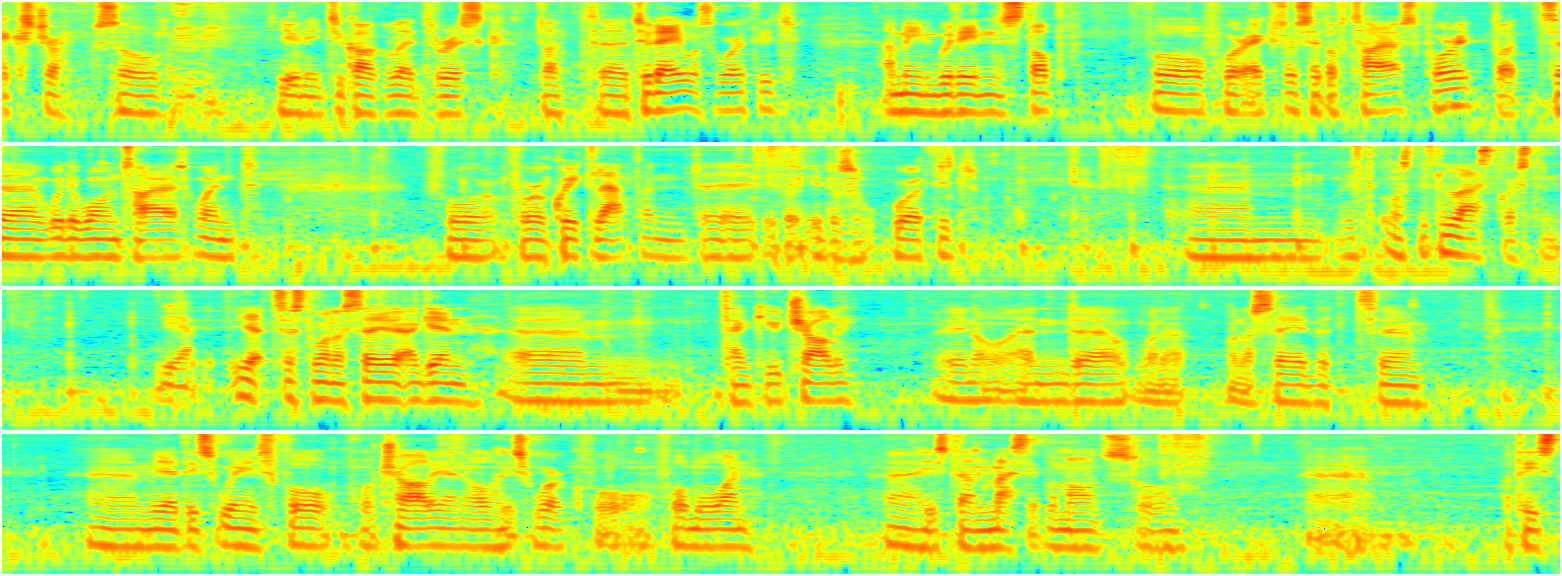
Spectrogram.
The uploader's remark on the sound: Australia Sunday Post-Race Press Conference.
